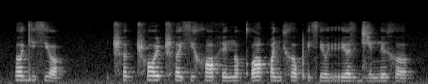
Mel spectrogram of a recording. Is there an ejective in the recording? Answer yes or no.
yes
